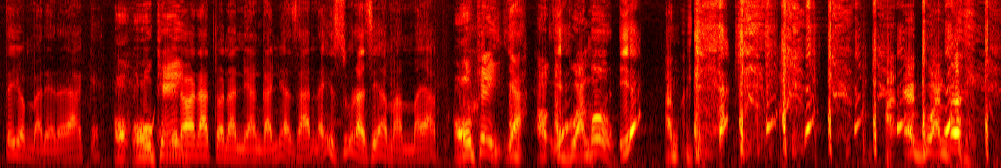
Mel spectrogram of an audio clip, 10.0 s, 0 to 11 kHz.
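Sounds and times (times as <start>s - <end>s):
men laughing hard: 6.8s - 10.0s.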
